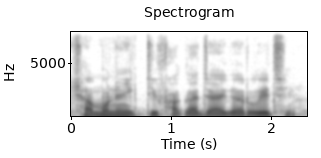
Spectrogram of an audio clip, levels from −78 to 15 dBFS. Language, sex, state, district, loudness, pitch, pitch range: Bengali, male, West Bengal, Alipurduar, -17 LUFS, 120 Hz, 115-130 Hz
